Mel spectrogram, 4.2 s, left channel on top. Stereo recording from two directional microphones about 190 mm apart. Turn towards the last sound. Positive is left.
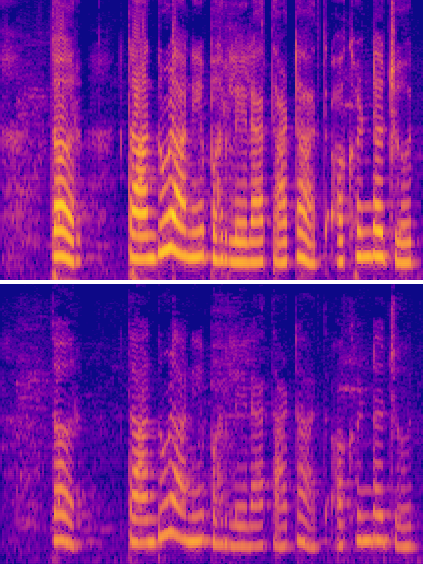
turn(degrees=40)  # may be behind; listen again after turning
